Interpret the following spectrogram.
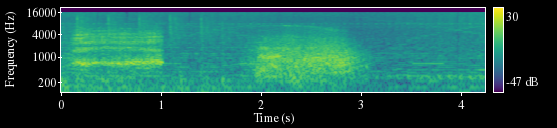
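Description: A cartoon sound effect of a wolf-like creature snarling twice, once in the first second and again, longer and rougher, around the middle, over background music.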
